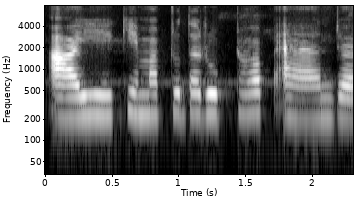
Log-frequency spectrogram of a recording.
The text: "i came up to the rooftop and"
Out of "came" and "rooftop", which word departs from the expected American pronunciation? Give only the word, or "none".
rooftop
